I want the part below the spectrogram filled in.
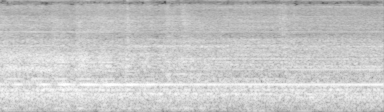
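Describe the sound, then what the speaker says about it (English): A heat tool blowing hot air to dry a watercolour Christmas card, a steady, even whooshing hiss with a constant whine, running alone without pause. "I'm just giving that a quick heat, just to dry that off."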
